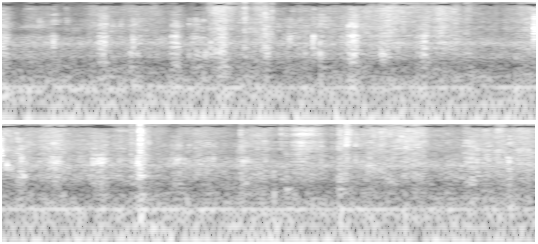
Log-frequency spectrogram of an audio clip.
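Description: A person chewing a mouthful of burrito: faint wet mouth clicks and smacks scattered irregularly, over a steady low hum inside a car.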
